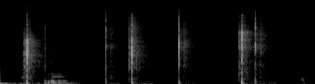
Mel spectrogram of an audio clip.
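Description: A slow clap: around seven sharp, crisp hand claps at an unhurried, slightly uneven pace, some landing in quick pairs, with no talking over them.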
